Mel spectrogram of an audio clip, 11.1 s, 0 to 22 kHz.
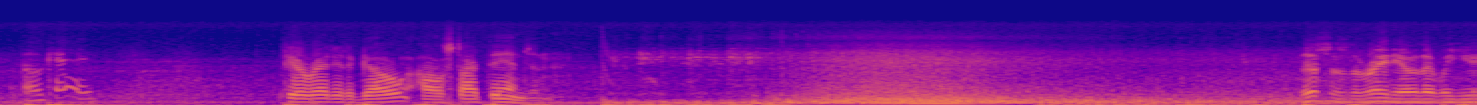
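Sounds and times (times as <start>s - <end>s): piston aircraft engine starting: 5.4s - 10.8s.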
